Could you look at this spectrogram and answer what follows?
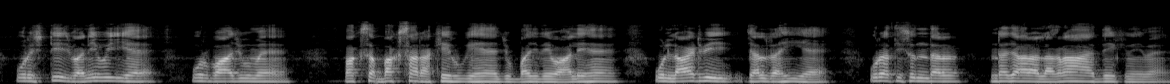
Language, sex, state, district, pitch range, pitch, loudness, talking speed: Hindi, male, Bihar, Lakhisarai, 130-150 Hz, 140 Hz, -23 LUFS, 165 wpm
